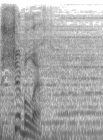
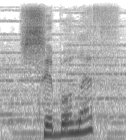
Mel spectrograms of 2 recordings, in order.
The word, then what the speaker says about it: Shibboleth: Then said they unto him, Say now, Shibboleth. And he said, Sibboleth? For he could not frame to pronounce it right.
